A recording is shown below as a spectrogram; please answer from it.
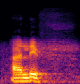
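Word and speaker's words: الف: जैसे सबसे पहले उर्दू का हर्फ है अलिफ़। ये उर्दू का हर्फ अलिफ़ है। अब इसको अंग्रेज़ी में क्या कहते हैं? इसकी जो आवाज़ है, इसकी आवाज़ अ की है।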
